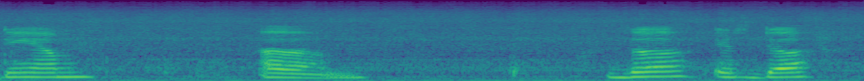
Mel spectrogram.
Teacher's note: the Cajuns and South Louisiana put a lot of emphasis on the D's in their words, like especially at the beginning of words, like that becomes dat, and over there becomes over there.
